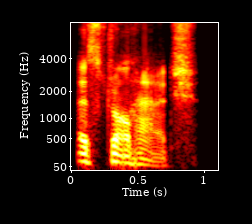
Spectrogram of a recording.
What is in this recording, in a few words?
"astrohatch", British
